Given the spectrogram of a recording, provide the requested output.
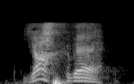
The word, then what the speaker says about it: Jahve: Tehát J, H, V, H, Jahve! Szóvégi hát nem kell kiejteni.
